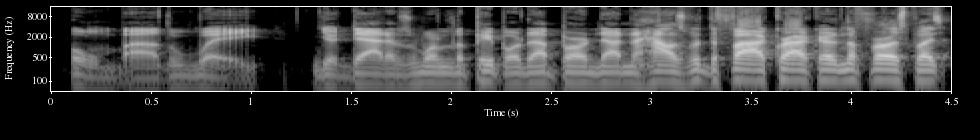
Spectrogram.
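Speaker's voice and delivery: low, soft storyteller's rumble; deep Tony Todd voice. Retold or imitated. Tony Todd's character tells the backstory, low and soft. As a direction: drop way down and spin the tale low.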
